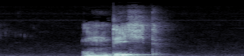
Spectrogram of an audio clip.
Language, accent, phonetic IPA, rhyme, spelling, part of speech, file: German, Austria, [ˈʊndɪçt], -ʊndɪçt, undicht, adjective, De-at-undicht.ogg
- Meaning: leaky, not watertight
